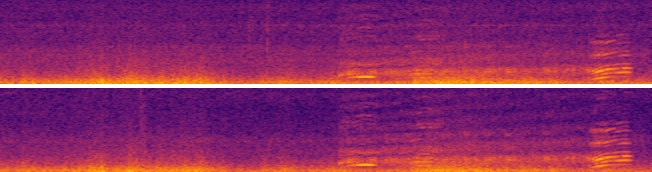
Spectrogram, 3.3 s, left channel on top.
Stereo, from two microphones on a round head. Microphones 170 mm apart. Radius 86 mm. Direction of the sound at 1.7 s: 10° right (ahead or behind).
